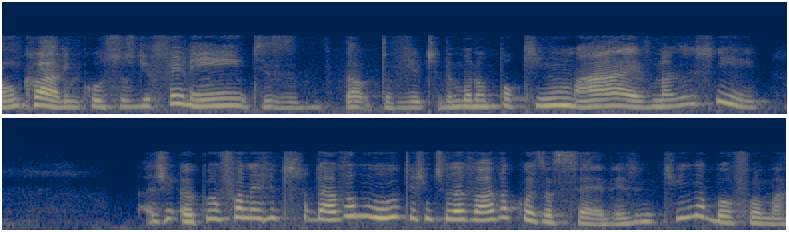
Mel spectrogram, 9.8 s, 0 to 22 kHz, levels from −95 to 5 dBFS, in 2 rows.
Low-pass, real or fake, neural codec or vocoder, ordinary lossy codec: 7.2 kHz; fake; codec, 16 kHz, 1.1 kbps, Voila-Tokenizer; none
